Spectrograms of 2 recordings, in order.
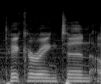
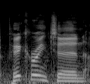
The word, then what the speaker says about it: Pickerington: I hope I say this right. He's the pride of Pickerington, Ohio. Is that correct, Pat? – Yeah, that's correct. That's how you say it.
